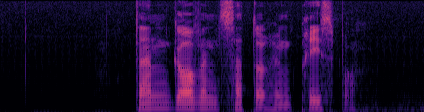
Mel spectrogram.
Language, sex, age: Norwegian, male, 25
